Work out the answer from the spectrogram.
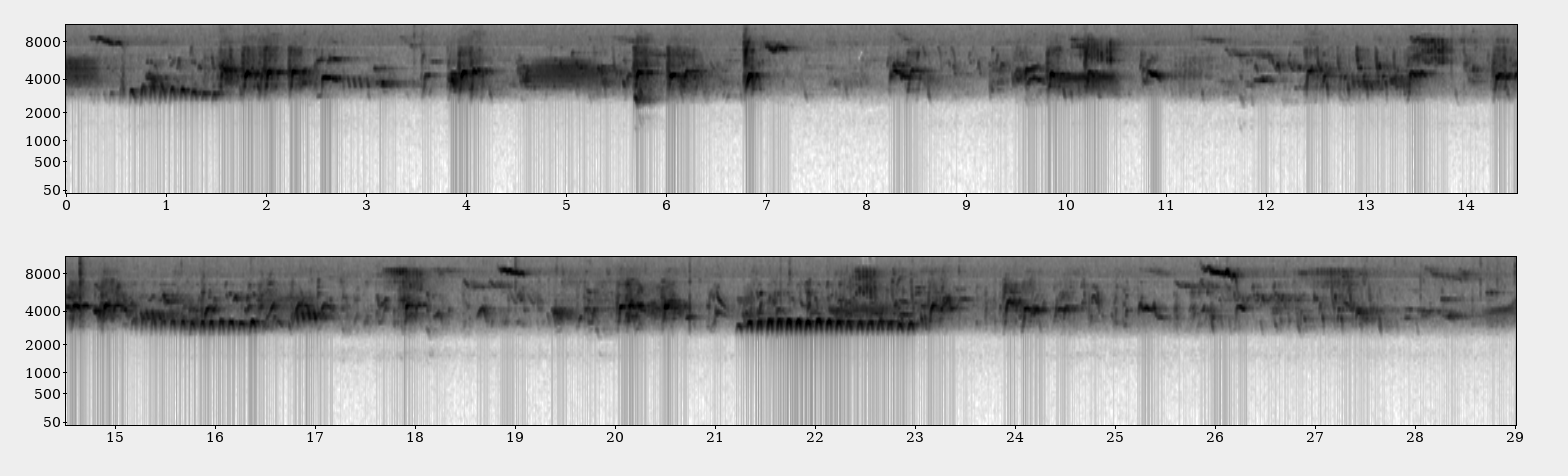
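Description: Faint high-pitched birdsong: many short chirps and quick repeated trills, with nothing in the low range.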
